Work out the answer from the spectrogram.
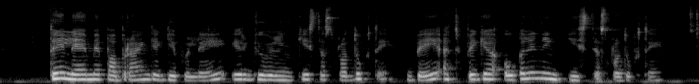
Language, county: Lithuanian, Kaunas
